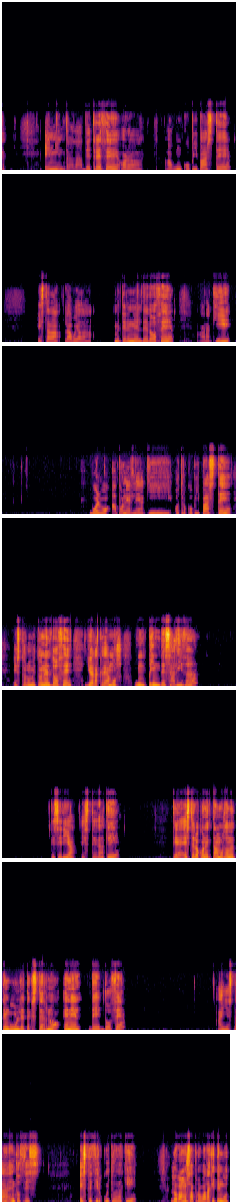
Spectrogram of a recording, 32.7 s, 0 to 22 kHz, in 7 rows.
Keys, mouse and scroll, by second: 1.6-2.4 drag, 2.6 ctrl+c, 3.0 ctrl+v, 3.5-5.0 ctrl+drag, 5.2 click, 6.2 click, 6.9-7.7 drag, 7.9-8.6 drag, 9.2 ctrl+click, 9.7 ctrl+v, 10.2-11.7 ctrl+drag, 11.9 click, 12.3 click, 13.8 click, 14.8-15.9 drag, 17.4 click, 19.0 click, 20.4 click, 21.1 click, 22.4 click, 23.8 shift+d, 25.0-25.5 scroll down 2, 25.8 scroll down 2, 26.8 click, 27.5 right click, 29.2 click, 30.8 click.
